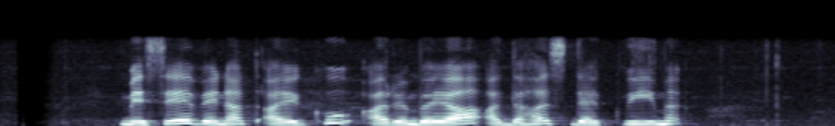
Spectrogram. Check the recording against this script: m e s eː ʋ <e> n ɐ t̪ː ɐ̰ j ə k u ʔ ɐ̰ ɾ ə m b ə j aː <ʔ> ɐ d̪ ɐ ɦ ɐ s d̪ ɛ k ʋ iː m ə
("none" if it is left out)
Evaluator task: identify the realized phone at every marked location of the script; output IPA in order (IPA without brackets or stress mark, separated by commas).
e, ʔ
